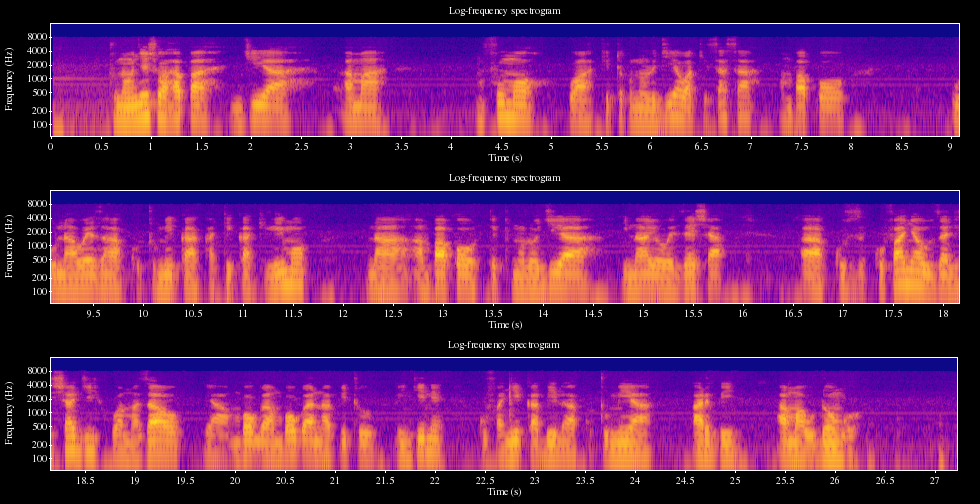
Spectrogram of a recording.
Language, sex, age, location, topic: Swahili, male, 25-35, Nairobi, agriculture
